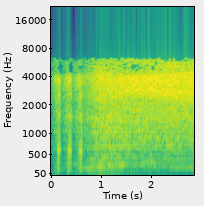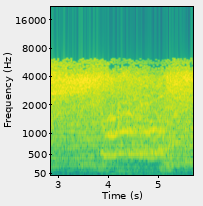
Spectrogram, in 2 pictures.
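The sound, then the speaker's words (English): A racing truck engine blips a few quick revs, then roars into a loud, sustained high-revving run, dominant, with pitch shifts as it climbs through gears. “All right, let's see what the Hornets got. Chase these guys for my entire career. Still a pretty truck.”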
